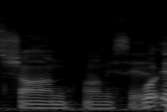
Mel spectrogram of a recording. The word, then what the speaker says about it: Sean: Seen Bean Sean Pan.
